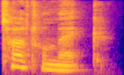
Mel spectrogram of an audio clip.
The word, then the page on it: turtleneck: British English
